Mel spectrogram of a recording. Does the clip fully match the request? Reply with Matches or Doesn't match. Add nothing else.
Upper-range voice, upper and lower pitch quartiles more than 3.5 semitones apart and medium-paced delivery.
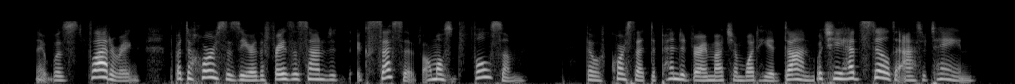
Matches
